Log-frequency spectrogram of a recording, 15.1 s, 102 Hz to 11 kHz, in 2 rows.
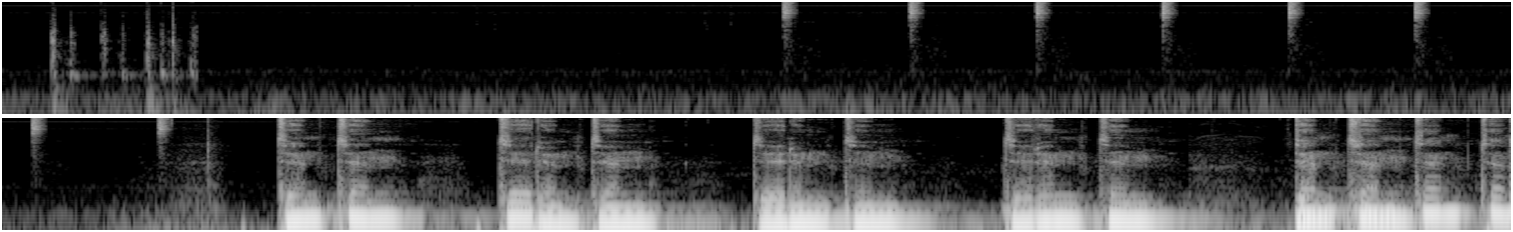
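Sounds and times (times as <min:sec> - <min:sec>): metronome clicks: 0:03.9 - 0:08.6.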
